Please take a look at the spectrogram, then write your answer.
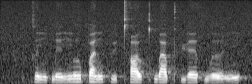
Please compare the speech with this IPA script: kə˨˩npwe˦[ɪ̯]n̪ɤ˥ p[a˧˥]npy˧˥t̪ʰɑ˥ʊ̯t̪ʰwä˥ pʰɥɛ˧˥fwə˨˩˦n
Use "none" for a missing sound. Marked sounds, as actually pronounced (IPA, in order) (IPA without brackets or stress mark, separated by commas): ɪ̯, a˥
